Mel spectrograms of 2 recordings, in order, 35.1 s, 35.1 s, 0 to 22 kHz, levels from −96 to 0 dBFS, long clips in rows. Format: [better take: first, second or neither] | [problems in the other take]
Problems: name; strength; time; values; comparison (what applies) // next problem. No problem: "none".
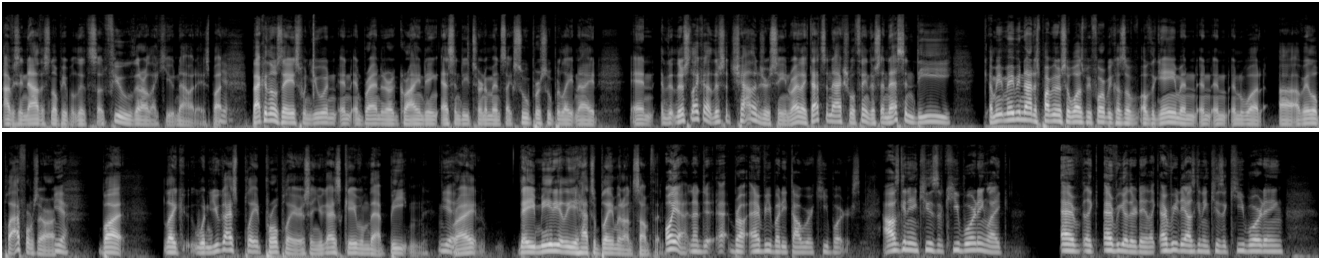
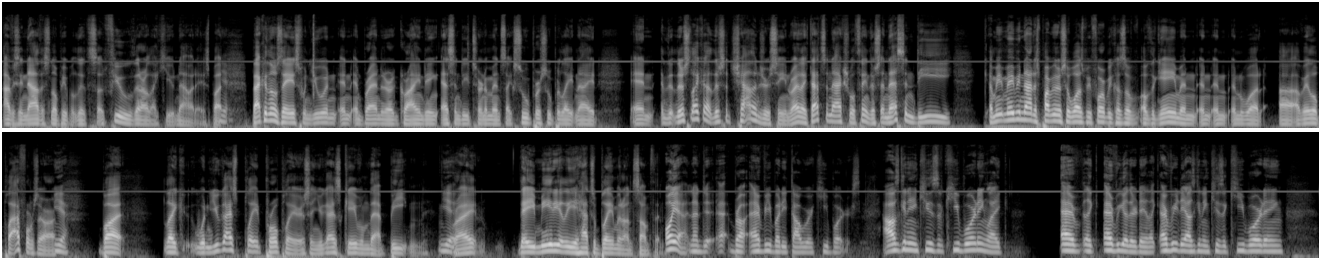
first | high-pitched whine; faint; throughout; 3.5 kHz, 30 dB below the speech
